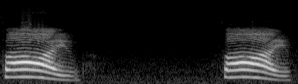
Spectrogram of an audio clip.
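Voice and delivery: Five said loud with a long vowel; word demo. Shown as a demonstration. Teacher to students, modelling five loudly. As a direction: model five firmly twice. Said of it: "long sound देंगे".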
